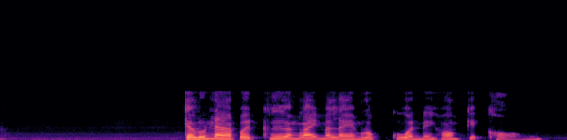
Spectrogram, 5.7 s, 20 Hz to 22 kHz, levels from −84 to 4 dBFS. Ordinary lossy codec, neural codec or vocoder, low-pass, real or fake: none; codec, 16 kHz, 2 kbps, FunCodec, trained on LibriTTS, 25 frames a second; none; fake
